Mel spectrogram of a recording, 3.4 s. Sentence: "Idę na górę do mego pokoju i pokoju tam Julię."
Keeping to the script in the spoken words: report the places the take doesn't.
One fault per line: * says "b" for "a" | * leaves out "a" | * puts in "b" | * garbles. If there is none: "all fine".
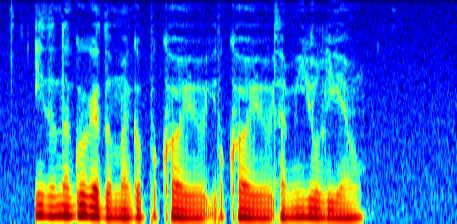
all fine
